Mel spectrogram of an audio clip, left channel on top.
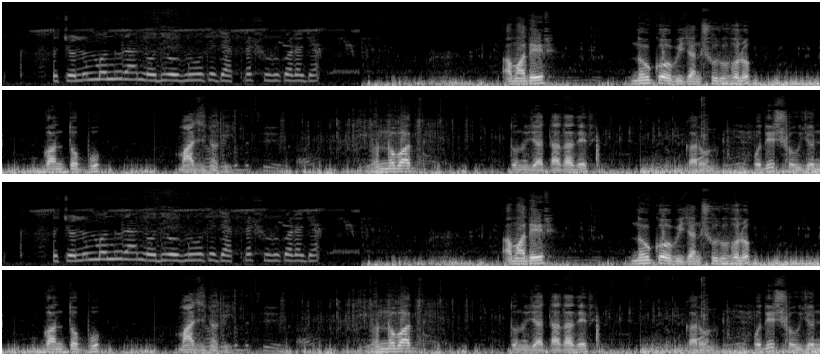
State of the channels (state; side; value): identical; both; correlation 1.00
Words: তো চলুন বন্ধুরা, নদী অভিমুখে যাত্রা শুরু করা যাক। আমাদের নৌকো অভিযান শুরু হলো, গন্তব্য মাঝ নদী। ধন্যবাদ তনুজার দাদাদের, কারণ ওদের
